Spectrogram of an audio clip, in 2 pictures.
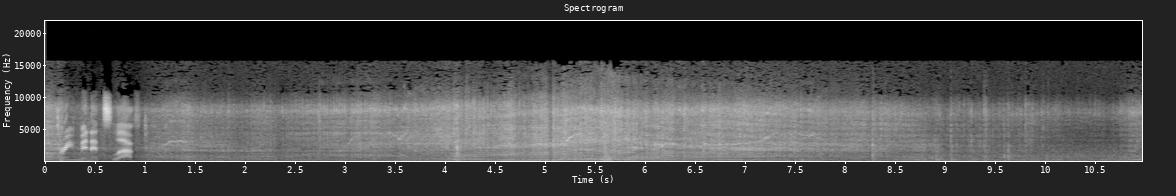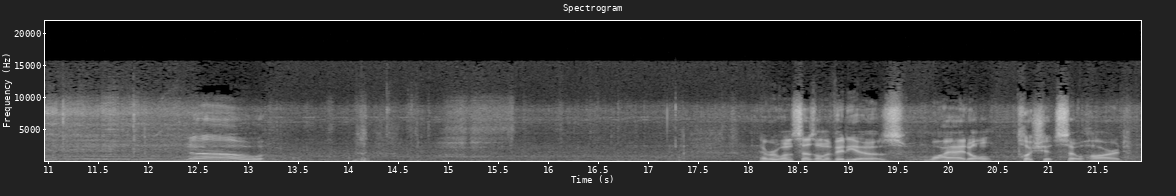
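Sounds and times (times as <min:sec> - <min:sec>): recorded engine through speaker: 0:00.0 - 0:14.3.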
